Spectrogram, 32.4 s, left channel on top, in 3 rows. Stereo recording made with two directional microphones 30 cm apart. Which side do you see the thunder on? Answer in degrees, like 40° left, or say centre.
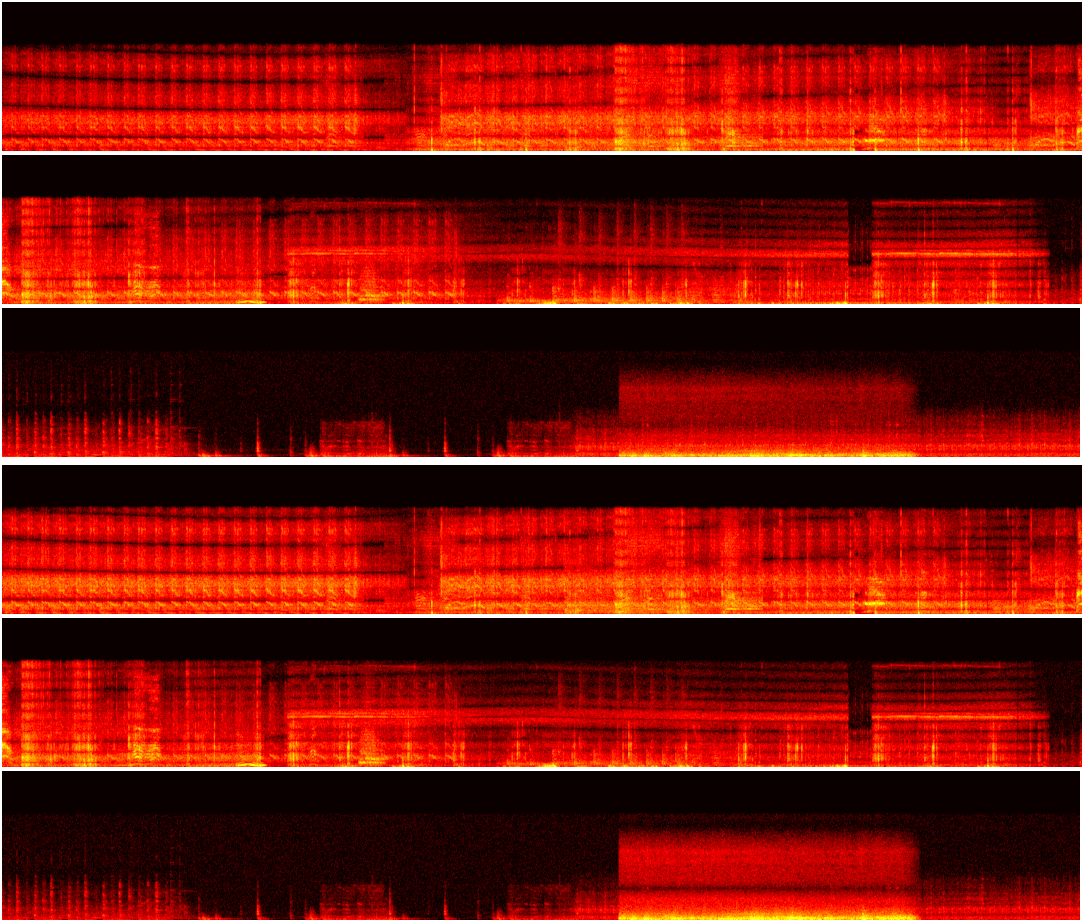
50° right.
